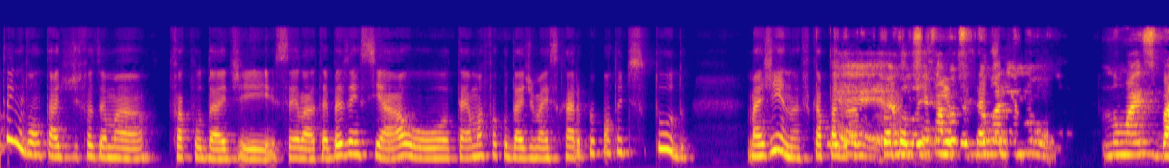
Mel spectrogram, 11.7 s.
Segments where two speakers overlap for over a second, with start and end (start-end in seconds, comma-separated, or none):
8.3-10.0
